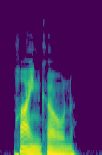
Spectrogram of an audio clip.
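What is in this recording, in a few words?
"pine cone", American English; gcompris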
